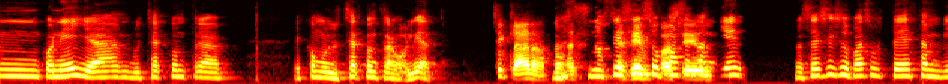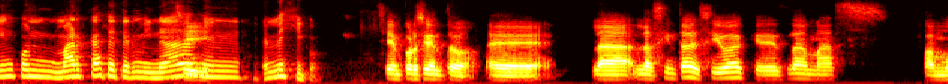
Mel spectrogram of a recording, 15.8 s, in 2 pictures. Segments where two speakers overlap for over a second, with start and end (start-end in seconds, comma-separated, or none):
4.6-6.0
